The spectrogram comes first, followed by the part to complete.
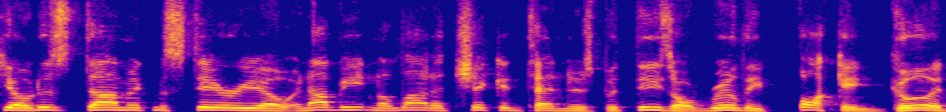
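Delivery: put-on New York Brooklyn accent. Retelling a video seen on a restaurant's Instagram, Dominik Mysterio impression, Brooklyn accent. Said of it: "why did he sound Brooklyn?".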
